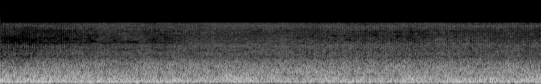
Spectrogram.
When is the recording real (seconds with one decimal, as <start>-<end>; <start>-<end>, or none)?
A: 0.0-0.7; 3.0-5.0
